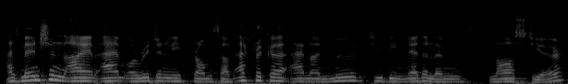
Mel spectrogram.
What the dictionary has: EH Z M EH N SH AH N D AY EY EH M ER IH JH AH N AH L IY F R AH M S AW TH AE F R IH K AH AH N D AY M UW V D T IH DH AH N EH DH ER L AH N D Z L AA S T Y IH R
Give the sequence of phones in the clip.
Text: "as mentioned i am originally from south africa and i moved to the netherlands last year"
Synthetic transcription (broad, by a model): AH Z M EH N SH AH N D AY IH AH M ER IH JH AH N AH L IY F R AH M S AW TH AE F R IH K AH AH N AY M UW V T IH DH AH N EH DH ER L AH N D Z L AA S T Y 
